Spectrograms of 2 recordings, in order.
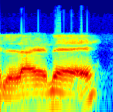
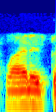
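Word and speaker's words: Lyonnaise: In France, you'd probably say Lyonnais, downtown. Well, how would I say it? – Yeah, in Antoine, you got Lyonese potatoes. Yeah, Lyonese potatoes. – Lyonese potatoes. Got it. – Get a little more nasal, Tommy.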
